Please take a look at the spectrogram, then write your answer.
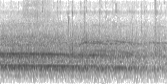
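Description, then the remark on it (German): A crowd of thousands of esports fans and ultras cheers together at a live esports event in France, a dense sustained roar with voices rising in unison and scattered whoops, loud and continuous throughout. “Ja, so klingen E-Sport-Events in Frankreich mit tausenden Fans und Ultras.”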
